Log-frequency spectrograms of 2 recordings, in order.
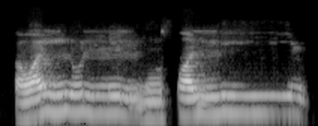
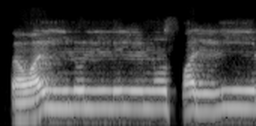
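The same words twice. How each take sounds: First: The recitation stops right after musallin. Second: The recitation continues past musallin without stopping. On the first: The speaker calls it wrong. "Itu yang jangan" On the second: The speaker calls it right. "boleh kita bilang"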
